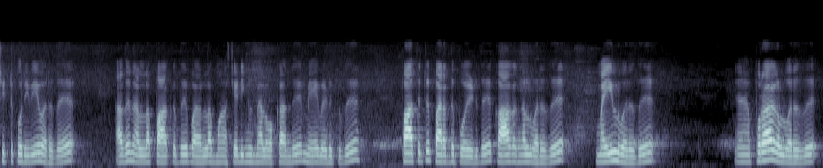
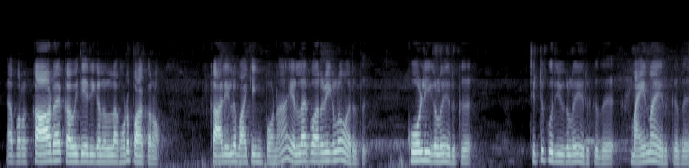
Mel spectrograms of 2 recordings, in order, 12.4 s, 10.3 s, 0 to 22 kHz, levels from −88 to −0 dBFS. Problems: none marked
